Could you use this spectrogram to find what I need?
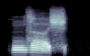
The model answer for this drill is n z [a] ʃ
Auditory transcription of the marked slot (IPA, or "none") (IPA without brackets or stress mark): a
